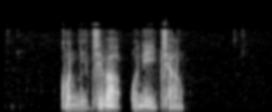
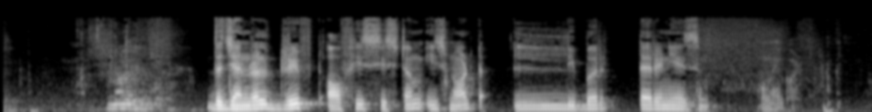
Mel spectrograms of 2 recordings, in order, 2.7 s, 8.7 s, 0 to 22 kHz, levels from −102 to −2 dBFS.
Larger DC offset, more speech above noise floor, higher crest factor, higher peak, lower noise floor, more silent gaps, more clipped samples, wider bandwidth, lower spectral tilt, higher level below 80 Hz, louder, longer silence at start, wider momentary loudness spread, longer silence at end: neither; first, 55 dB vs 41 dB; about the same, 26 dB vs 22 dB; second, -4 dBFS vs 0 dBFS; first, -81 dBFS vs -62 dBFS; neither; neither; second, 9.6 kHz vs 11.5 kHz; second, -3.5 dB/octave vs -7.5 dB/octave; second, -76 dBFS vs -56 dBFS; second, -26 LUFS vs -21 LUFS; second, 0.6 s vs 1.05 s; second, 9 LU vs 20 LU; first, 0.9 s vs 0.45 s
